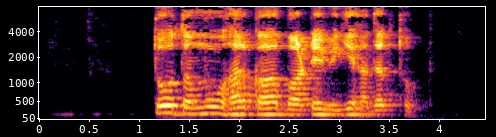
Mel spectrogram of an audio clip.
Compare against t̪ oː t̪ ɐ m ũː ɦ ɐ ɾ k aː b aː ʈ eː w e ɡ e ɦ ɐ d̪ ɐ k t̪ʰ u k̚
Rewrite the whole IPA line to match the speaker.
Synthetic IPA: t̪ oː t̪ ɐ m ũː ɦ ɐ ɾ k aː b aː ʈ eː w i ɡ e ɦ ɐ d̪ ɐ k t̪ʰ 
